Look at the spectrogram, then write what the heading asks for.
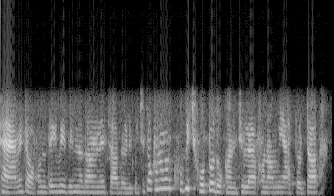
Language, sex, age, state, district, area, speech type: Bengali, female, 45-60, West Bengal, Purba Bardhaman, urban, conversation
